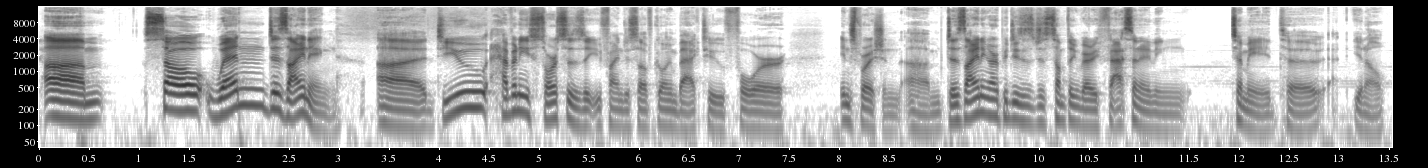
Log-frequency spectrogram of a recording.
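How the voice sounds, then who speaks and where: A man with a fairly low voice hosts a casual livestream interview. He speaks informally and loosely, wandering a little through his thoughts as he goes. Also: very animated, unhurried. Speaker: interview host.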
